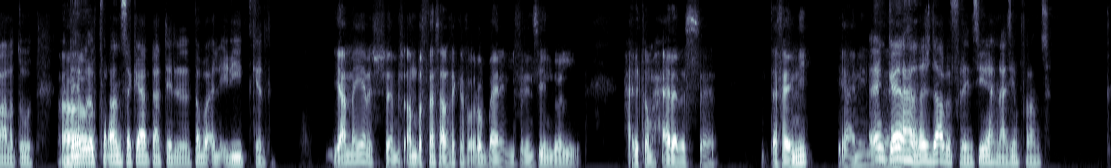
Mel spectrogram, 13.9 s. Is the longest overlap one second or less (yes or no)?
yes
